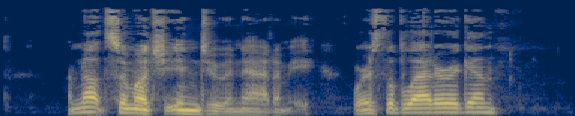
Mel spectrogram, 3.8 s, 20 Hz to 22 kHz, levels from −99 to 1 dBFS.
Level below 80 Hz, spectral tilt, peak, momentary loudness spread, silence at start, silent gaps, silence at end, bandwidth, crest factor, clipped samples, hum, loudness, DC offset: -64 dBFS; -4 dB/octave; -4 dBFS; 16 LU; 0.45 s; none; 0.5 s; 16.5 kHz; 20 dB; under 0.1%; none; -23 LUFS; under 0.1%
